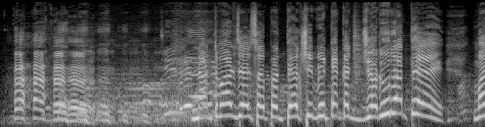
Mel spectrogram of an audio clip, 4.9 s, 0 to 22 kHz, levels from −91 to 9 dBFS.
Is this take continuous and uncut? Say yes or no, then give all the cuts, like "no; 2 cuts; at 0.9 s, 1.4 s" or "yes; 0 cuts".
no; 1 cut; at 1.9 s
